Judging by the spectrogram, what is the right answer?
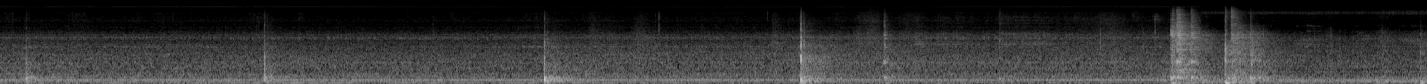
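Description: Separate sharp knocks from bread-making work, one every two to three seconds and a quick cluster of several near the end, over a steady low hum.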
